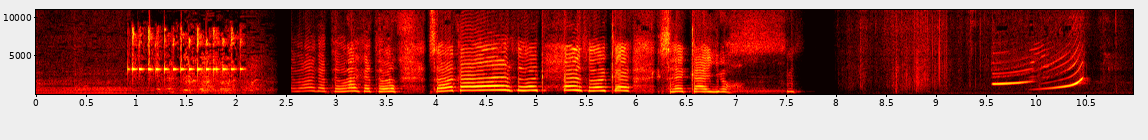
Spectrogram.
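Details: Dog named Tyrion indoors, urged to show what he wants, gives a run of rising, whining yelps with harmonic pitch sweeps for several seconds, then a final upward squeal; laughter and a man's voice around it.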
